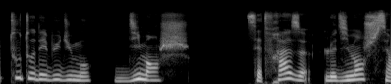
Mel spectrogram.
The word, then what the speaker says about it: dimanche: La prononciation est dimanche. C'est un mot unique dans la semaine. C'est le seul qui ne se termine pas par le son dit.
